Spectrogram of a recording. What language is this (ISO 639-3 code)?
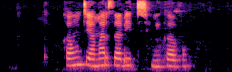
swa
